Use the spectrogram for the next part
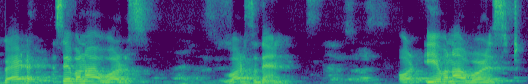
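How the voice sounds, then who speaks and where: Guy teacher in a class, keeps asking the kids the same question, kinda high voice, roomy sound. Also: extremely slow, a bit bright. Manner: drills students with repeated questions; addresses students as children. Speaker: English grammar teacher. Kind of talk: classroom lesson. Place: classroom with students.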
